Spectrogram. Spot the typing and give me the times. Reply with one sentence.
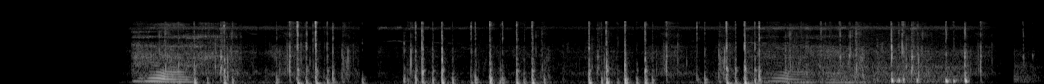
The typing can be heard from 1.8 to 10.2 s.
